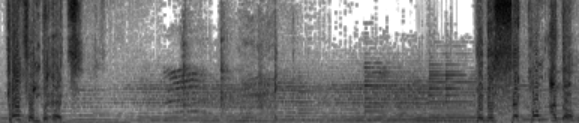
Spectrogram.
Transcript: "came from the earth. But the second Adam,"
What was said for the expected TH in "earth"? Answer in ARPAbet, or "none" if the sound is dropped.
S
